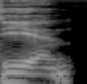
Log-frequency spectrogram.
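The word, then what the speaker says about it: Iain: He spells his name funky. It's I-A-I-N. – Oh. – He's Scottish. – Oh, that makes sense. – Ian, but it's pronounced Ian.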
